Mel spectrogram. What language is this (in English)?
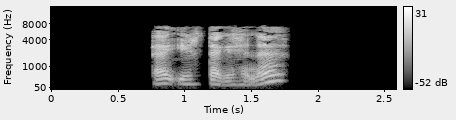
Bashkir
